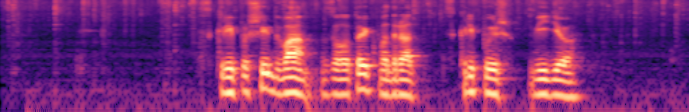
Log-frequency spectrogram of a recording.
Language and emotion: Russian, neutral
